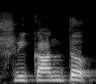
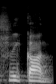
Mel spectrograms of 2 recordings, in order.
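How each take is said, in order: First: The name ends with a short final vowel. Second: The name ends on the consonant t. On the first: The speaker calls it right. "It's Shrikanta" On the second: The speaker calls it wrong. "and not Shrikant"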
